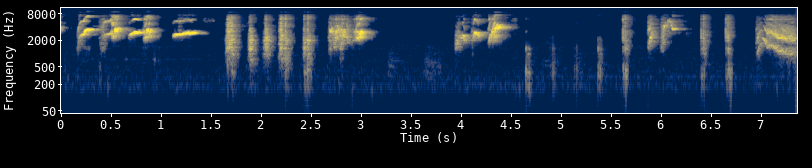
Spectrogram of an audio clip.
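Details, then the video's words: Calling Javan myna mixing whistled-edged chatter with rapid dry clicks, then scattered clicks and a final drawn-out harsh squawk. "JALAK KEBO TERIAK TERIAK MEMANGGIL"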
